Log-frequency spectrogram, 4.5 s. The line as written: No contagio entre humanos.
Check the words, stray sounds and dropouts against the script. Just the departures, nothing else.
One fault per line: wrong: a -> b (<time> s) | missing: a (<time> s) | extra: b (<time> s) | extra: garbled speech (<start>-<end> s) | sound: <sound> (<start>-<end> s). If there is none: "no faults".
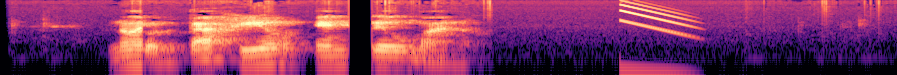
sound: dropout (1.7-1.9 s)
sound: chirp (3.1-3.5 s)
